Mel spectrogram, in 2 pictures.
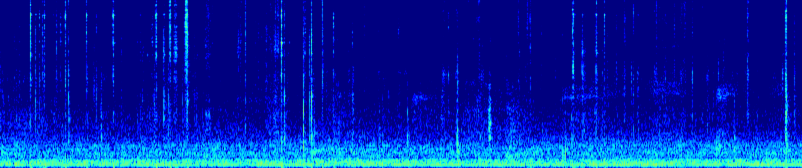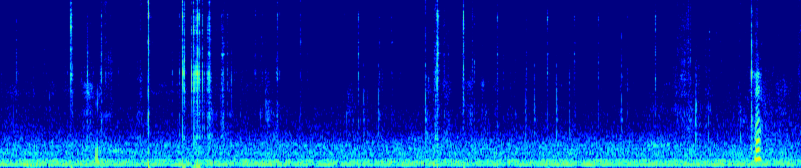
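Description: Scattered small metal clicks and clinks of bolts being started by hand into a transmission bracket, with a cluster of louder clinks about twenty seconds in. A steady low hum runs underneath.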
